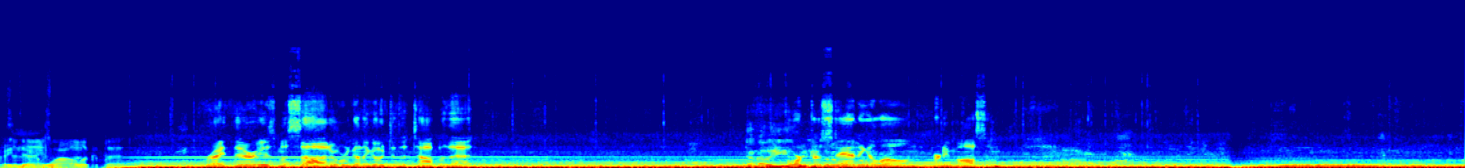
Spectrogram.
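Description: A car engine hums and rumbles steadily while driving.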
